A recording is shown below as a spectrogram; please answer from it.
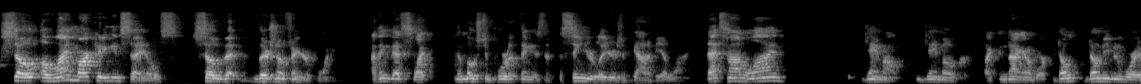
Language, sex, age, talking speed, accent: English, male, 50-69, 245 wpm, American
